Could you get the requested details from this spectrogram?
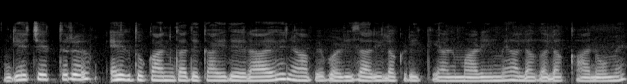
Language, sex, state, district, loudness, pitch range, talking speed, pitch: Hindi, female, Madhya Pradesh, Bhopal, -15 LUFS, 170-205 Hz, 190 wpm, 185 Hz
